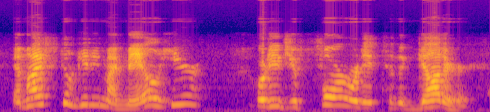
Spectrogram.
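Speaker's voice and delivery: pissed-off rant. Retelling a sitcom scene where a character complains: imitating an angry rant. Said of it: "all pissed, he's like".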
